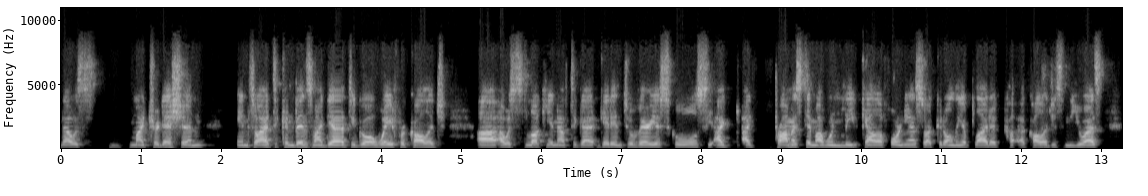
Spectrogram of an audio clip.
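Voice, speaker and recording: A man with a Spanish accent, fairly high pitch for a man, fairly quick pace and monotone, flat intonation. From Mexico City, Mexico; teens in San Diego. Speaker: tech professional. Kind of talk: interview. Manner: halting, many fillers and restarts.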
